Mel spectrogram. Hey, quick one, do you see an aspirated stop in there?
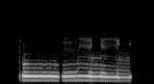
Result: no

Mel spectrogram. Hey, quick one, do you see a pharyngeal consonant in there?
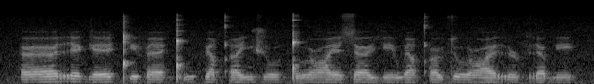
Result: yes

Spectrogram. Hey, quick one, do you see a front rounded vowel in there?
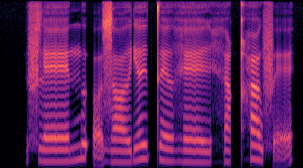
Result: no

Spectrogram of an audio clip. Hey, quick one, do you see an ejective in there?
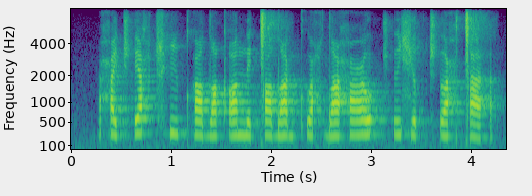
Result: yes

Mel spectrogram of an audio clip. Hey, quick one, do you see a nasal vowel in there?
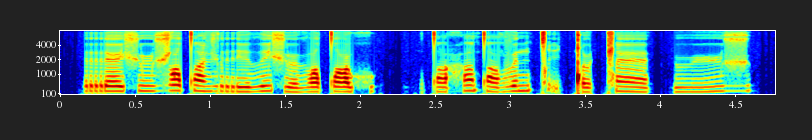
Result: yes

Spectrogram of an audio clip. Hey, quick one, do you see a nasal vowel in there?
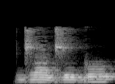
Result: yes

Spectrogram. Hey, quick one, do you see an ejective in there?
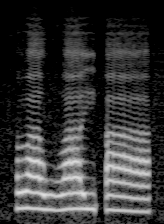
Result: no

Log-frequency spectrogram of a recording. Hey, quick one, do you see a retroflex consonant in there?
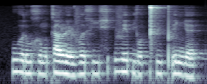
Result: yes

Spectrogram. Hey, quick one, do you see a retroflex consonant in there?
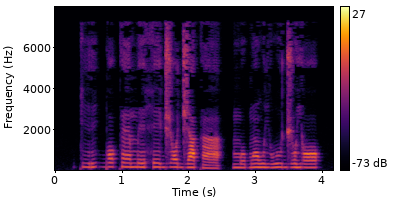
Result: no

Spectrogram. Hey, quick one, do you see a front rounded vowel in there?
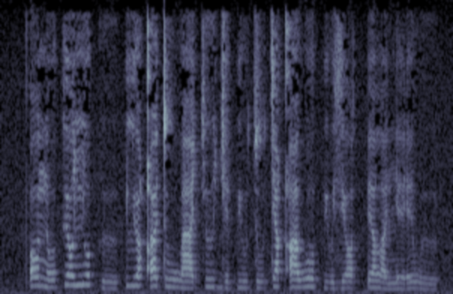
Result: no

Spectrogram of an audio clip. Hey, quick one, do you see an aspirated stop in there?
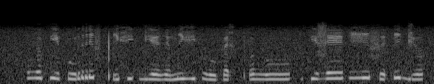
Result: no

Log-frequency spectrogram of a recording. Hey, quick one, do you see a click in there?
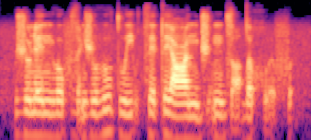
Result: no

